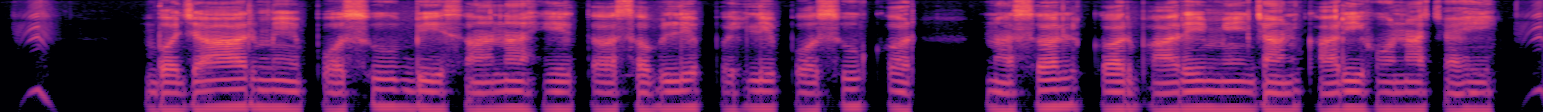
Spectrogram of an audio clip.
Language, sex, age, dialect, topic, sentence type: Chhattisgarhi, male, 25-30, Northern/Bhandar, agriculture, statement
